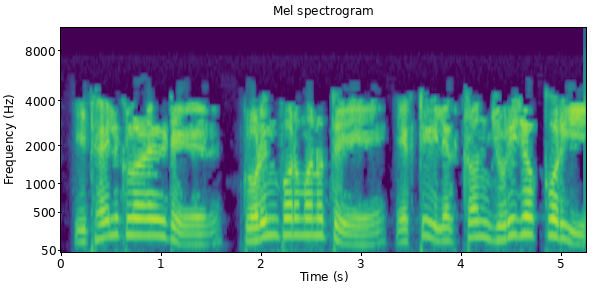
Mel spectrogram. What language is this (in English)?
Bangla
